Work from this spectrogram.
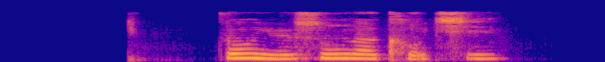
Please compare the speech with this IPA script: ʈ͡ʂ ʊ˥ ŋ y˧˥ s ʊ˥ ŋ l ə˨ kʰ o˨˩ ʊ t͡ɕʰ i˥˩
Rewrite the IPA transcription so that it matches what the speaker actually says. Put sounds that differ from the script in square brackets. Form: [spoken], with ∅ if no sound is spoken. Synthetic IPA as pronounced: ʈ͡ʂ ʊ˥ ŋ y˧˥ s ʊ˥ ŋ l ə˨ kʰ o˨˩ ʊ t͡ɕʰ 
